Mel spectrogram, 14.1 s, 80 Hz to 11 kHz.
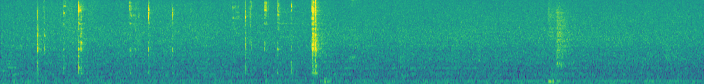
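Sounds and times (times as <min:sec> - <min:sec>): steady low hum: 0:00.0 - 0:14.0
cutlery clinking on a plate: 0:00.8 - 0:01.8, 0:02.6 - 0:03.6, 0:04.6 - 0:06.5.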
